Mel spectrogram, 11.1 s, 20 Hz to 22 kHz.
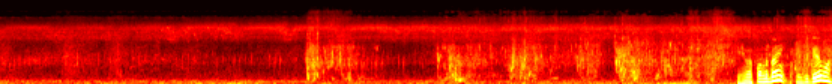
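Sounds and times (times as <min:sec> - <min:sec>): fish splashing at water surface: 0:04.1 - 0:05.0, 0:05.8 - 0:09.8, 0:10.6 - 0:11.0.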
